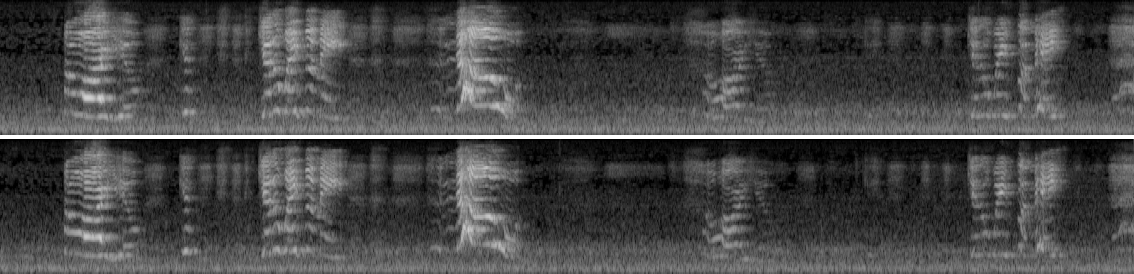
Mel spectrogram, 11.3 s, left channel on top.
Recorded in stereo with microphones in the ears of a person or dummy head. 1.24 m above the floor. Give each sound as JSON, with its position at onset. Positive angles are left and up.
{"t": 0.7, "sound": "a shout", "side_deg": -10, "distance_m": 1.9}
